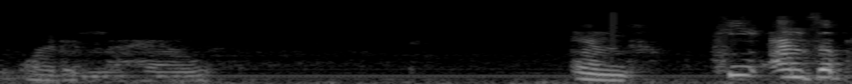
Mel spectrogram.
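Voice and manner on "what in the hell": low, much softer, muttered under the breath; quiet stunned aside; baffled mutter. Retold or imitated. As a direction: mutter it in disbelief. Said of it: "And I'm like".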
